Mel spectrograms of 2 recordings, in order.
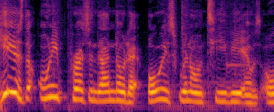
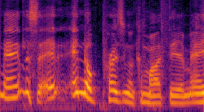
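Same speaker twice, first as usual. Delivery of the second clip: normal talking voice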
